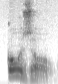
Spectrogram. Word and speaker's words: Gozo: traveled to godzilla today to live here so gozo that's it how do you does that pronounce g-o-z-o correct uh g-o-z-o it's goto yeah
